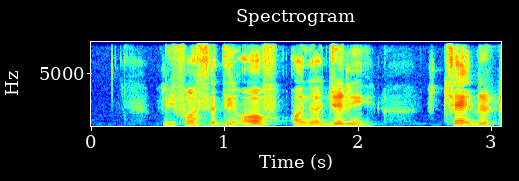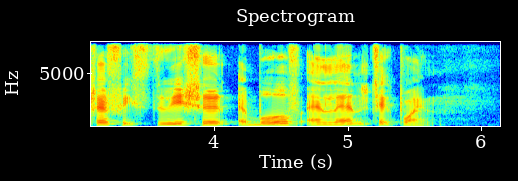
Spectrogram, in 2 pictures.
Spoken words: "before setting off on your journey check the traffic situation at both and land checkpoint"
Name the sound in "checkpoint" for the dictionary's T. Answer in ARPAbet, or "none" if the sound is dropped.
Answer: none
